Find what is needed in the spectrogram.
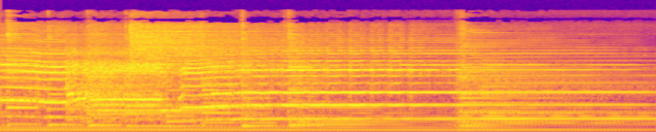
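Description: Blues band playing the closing bars of a song: guitar lines over a steady held bass note, with a last chord struck about three seconds in and left ringing as the music begins to fade.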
